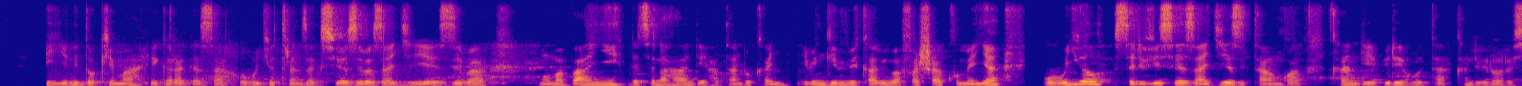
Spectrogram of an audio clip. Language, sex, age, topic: Kinyarwanda, male, 18-24, finance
